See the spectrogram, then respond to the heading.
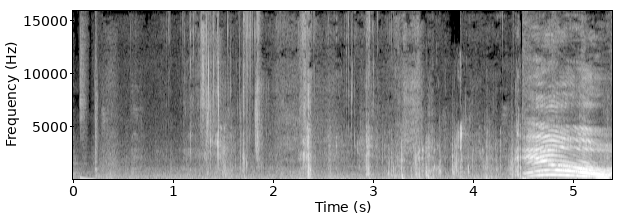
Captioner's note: pizza squelching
